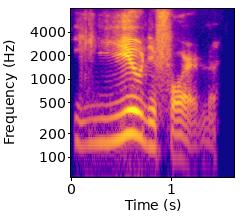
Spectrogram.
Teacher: gente teria dois sonhos de vogal juntos na mesma sílaba porém o som mais fraco que é o som do I na frente na fonética ele seria uma semivogal e uma semivogal na fonética considerado uma consoante então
